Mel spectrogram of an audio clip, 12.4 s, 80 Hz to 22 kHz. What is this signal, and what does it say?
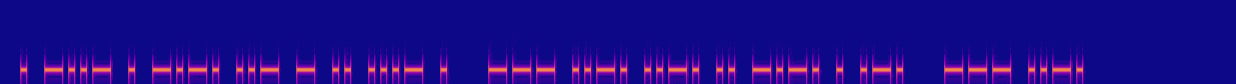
Morse code, heard as a keyed tone, about 20 wpm, 700 Hz. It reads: EXECUTIVE OFFICER OF
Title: Sets of 5 Words Encore2 20wpm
